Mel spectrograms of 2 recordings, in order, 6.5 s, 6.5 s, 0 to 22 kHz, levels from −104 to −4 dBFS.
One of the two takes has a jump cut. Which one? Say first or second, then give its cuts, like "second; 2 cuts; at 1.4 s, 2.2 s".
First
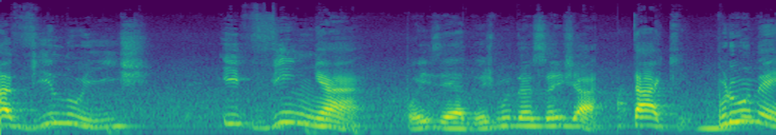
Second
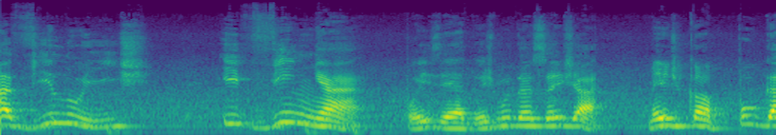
first; 1 cut; at 5.2 s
